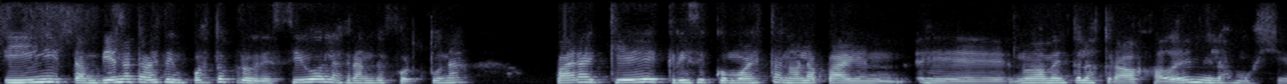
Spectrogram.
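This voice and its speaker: A woman talks in a normal speaking voice at a medium pitch. Her pace is fairly quick. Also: ordinary pitch variation. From Santiago, Chile. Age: 30s. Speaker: nurse, graduate student and political candidate. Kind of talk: panel discussion.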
